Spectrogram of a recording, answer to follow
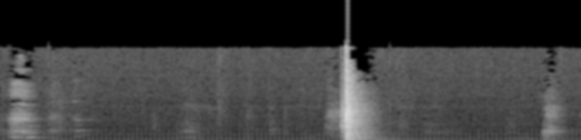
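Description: A single sharp knock, a hard object striking something, about two and a half seconds in, with a short ringing tail.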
